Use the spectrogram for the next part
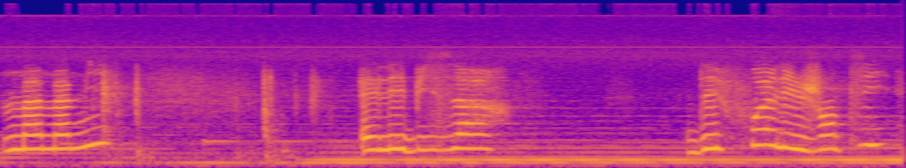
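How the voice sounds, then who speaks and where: A woman's voice: extremely high pitch, lo-fi sound, soft background music. Little boy whispering on the phone. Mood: hushed, confiding. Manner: keeping voice down, childlike, halting. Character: confiding little boy, young grandson. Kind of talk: hushed, whispering phone call.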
